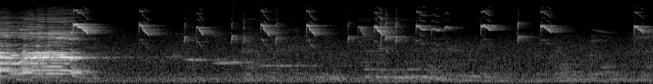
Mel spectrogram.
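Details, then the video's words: A rooster crows loudly at the start, then a female white-eye in heat keeps up a steady series of short, high, falling chips, calling for a male. "Burung | Pleci | betina | Birahi Memanggil jantan"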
